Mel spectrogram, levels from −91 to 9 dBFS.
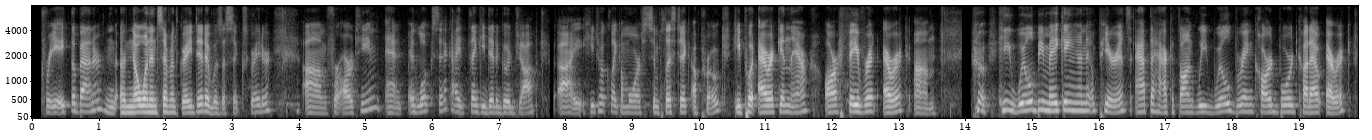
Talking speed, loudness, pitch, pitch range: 185 wpm, -21 LUFS, 175 Hz, 160-195 Hz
